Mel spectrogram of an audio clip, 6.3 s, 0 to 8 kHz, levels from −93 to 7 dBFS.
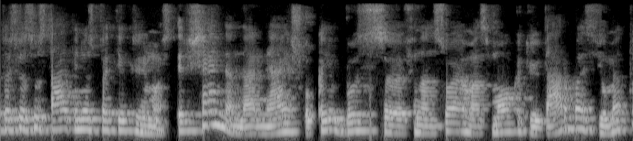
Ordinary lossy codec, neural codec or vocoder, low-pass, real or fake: MP3, 48 kbps; none; 7.2 kHz; real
